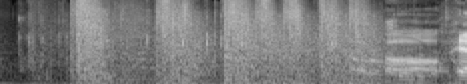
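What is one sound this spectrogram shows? Loud rifle shots crack and echo.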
